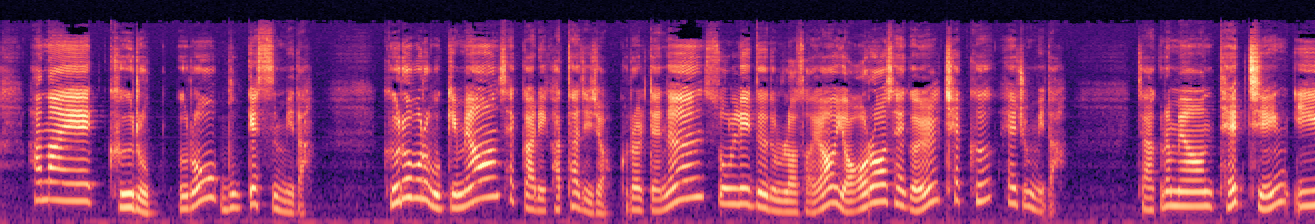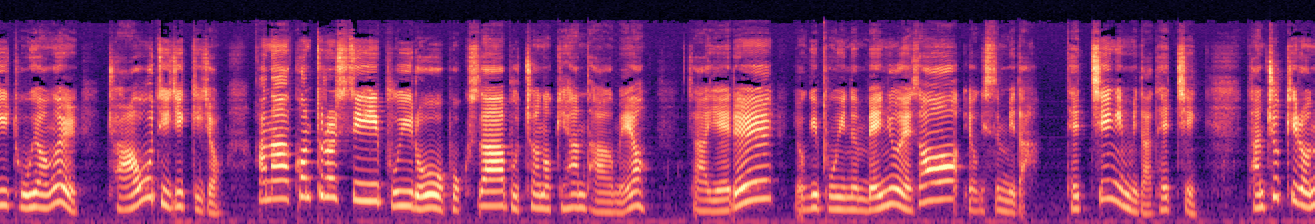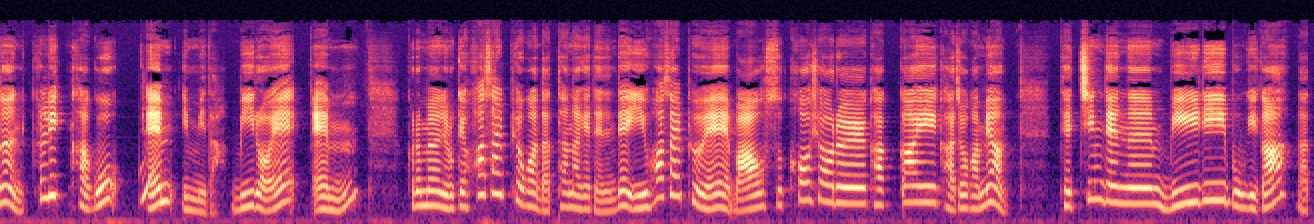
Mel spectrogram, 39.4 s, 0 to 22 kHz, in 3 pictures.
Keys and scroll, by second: 16.4 super+c, 16.9 super+v, 29.4 m.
